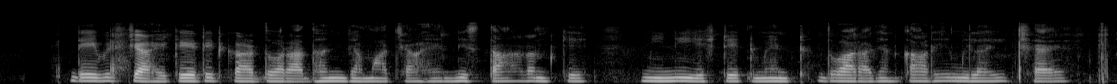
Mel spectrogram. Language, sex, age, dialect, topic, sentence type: Magahi, female, 60-100, Western, banking, statement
